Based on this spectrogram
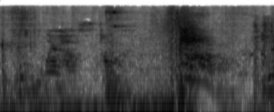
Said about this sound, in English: Warehouse door. Did it get you a little bit?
